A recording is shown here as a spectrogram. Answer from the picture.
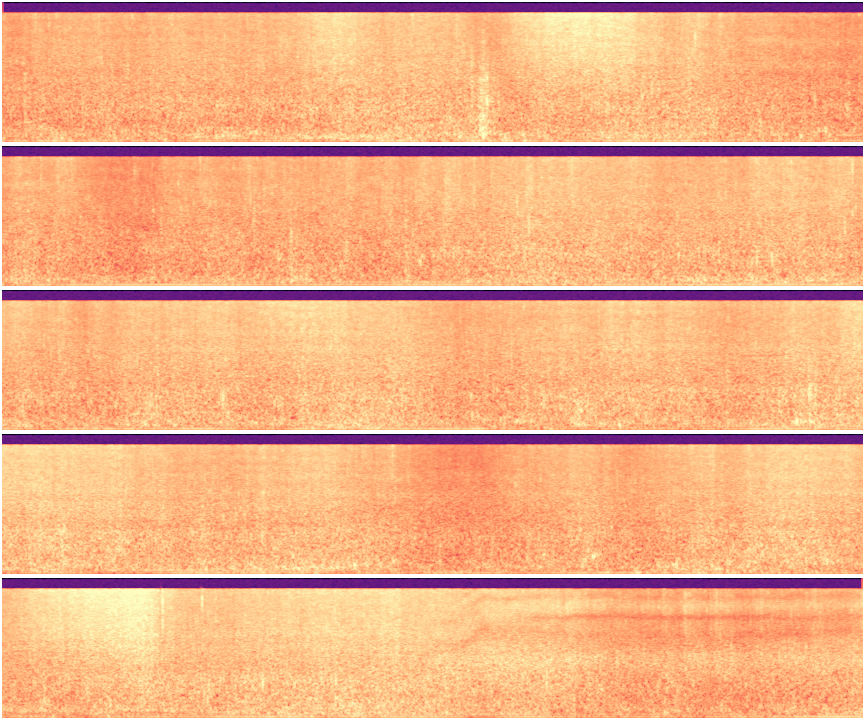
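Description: Sea water rushing and splashing past a moving boat, with wind buffeting the microphone, over a steady low engine drone. A single sharp tick about three and a half seconds in.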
